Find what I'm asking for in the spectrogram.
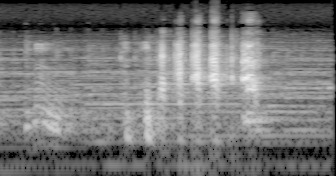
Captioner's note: evil cackling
